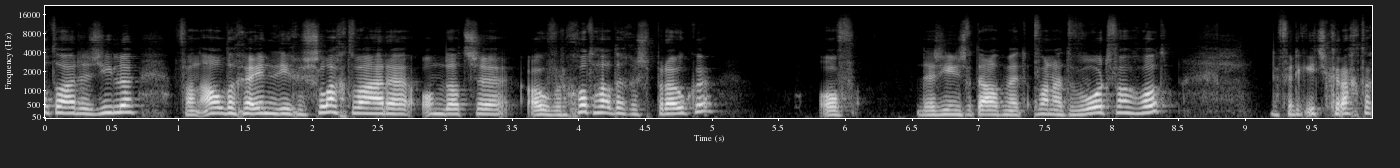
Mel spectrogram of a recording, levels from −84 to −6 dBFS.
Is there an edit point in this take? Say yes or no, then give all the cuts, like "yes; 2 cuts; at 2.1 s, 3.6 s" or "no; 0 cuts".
yes; 2 cuts; at 6.9 s, 7.4 s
